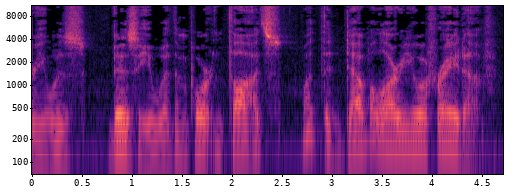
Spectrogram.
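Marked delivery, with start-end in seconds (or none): none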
